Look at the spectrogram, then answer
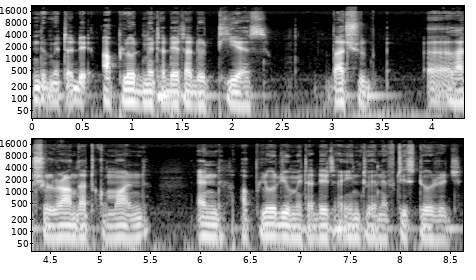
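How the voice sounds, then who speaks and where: A man speaks with a very deep, low pitch, ordinary pitch variation and vocal fry. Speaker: software developer tutorial maker. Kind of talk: screen-recorded coding tutorial. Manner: fast; halting, many fillers and repeats.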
